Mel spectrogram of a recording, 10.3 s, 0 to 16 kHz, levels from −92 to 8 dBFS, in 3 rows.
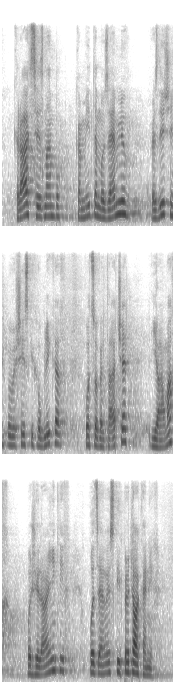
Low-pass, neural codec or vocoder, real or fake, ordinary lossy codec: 10.8 kHz; codec, 24 kHz, 0.9 kbps, WavTokenizer, small release; fake; none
